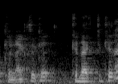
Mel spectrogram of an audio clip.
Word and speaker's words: Connecticut: Connecticut? – Yes. I pronounce the C.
